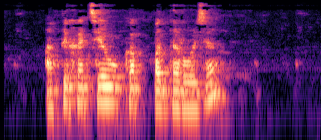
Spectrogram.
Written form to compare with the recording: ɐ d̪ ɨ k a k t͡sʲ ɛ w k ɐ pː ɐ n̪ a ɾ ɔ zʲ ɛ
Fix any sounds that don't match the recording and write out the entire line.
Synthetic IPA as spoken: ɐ t̪ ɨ x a t͡sʲ ɛ w k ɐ pː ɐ d̪ a ɾ ɔ zʲ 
